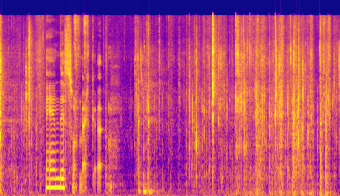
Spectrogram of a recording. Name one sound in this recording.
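Thin plastic sheets crinkle and rustle as they are handled close by.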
